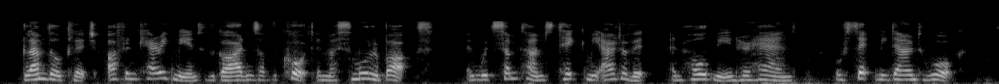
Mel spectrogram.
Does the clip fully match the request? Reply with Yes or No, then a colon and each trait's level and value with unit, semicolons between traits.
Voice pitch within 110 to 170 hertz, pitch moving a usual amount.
No: high, 215 Hz; average, 3.8 semitones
